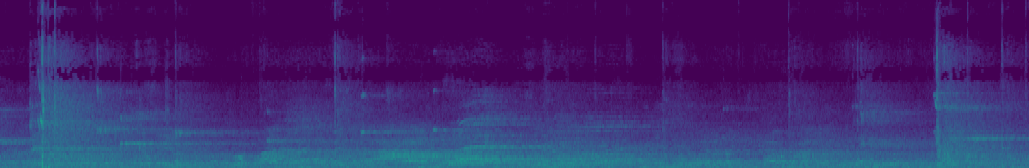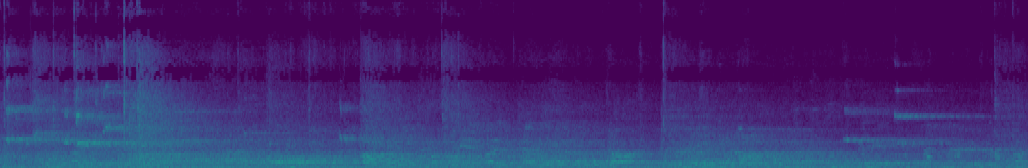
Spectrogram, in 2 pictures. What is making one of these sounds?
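Shuttlecocks are struck with rackets, with sharp pops, in a large echoing hall.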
